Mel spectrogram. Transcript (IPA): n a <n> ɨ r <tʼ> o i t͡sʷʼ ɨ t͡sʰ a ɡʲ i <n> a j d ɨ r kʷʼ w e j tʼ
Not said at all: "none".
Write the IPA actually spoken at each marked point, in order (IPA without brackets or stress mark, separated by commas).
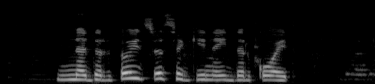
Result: d, tʼ, n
